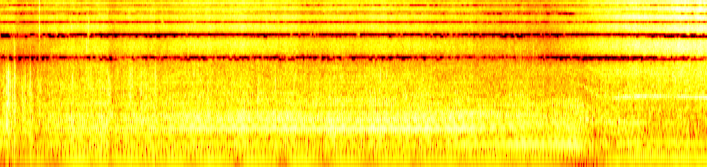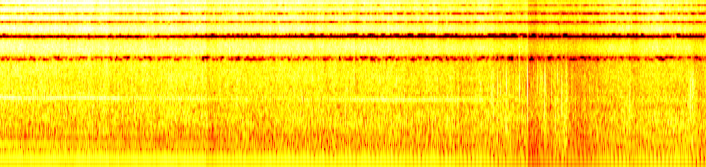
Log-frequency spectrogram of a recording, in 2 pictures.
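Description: Hacker-Craft mahogany runabout's inboard engine running under way, then eased back about twelve seconds in to a lower, steady, slower running.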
